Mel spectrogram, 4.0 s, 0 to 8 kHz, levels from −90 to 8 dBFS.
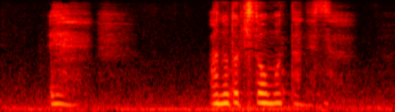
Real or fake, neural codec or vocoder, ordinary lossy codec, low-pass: real; none; none; none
